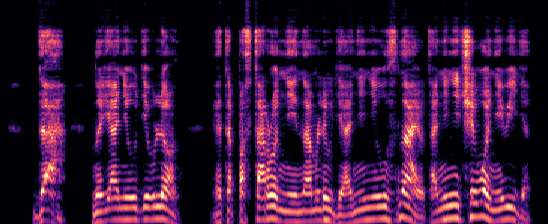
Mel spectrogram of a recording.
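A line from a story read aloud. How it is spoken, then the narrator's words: Muttering old man. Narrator (Russian): пробормотал странный старик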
